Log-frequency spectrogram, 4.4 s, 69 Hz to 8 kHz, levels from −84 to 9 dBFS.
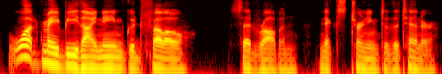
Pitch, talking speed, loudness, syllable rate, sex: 100 Hz, 190 wpm, -20 LUFS, 4.8 syllables/s, male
